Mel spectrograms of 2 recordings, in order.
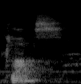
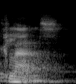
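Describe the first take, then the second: First: The vowel is long and open, British style. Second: The vowel is short and flat, American style. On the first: "but class" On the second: "It's not class"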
